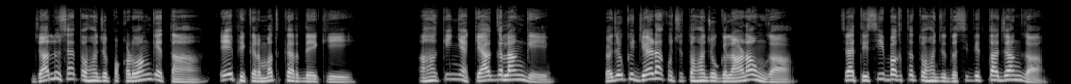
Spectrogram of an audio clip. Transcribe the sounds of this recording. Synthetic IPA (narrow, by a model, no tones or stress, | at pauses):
d͡ʒaːlusɛt̪ʊɦãd͡ʒopɐkəɽoãːŋɡet̪ãeːpʰɪkəɾmɐt̪kɐɾd̪eki | ɐɦãkɪ̃jãkjaːɡɐlãːŋɡe | kɐd͡ʒoːk̬id͡ʒeːɽakʊt͡ʃʰt̪ʊɦãd͡ʒoɡɐlaːɽ̃aɦʊ̃ŋ̆ɡa̰ | sɛt̪ɪsibɐɡət̪t̪ʊɦãd͡ʒod̪ɐsid̪ɪt̪ːad͡ʒãːŋ̆ɡa̰ː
